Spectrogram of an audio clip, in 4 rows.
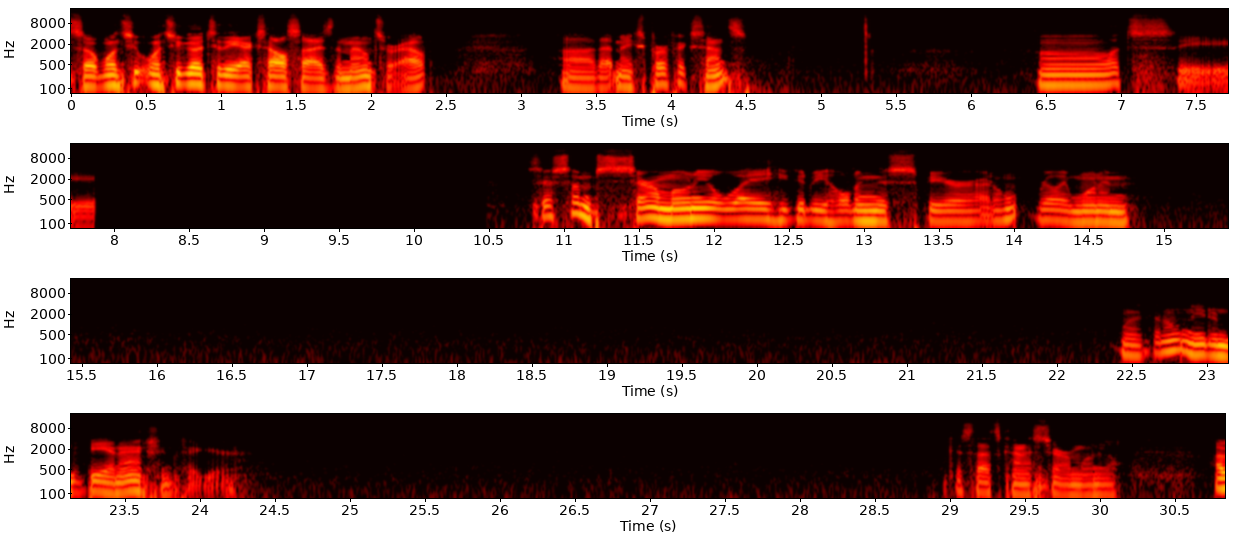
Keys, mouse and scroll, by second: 2.8 click, 4.1 scroll, 5.2 scroll, 5.8-6.4 scroll up 8, 9.9-10.8 scroll down 1, 10.8-11.3 scroll down 1, 11.8 scroll down 1, 12.3-12.9 scroll up 9, 15.0 click, 17.0 click, 17.8 click, 19.1 click, 20.6 click, 21.3 click, 22.6 click, 23.2 click, 24.2 click, 26.2 click, 28.1 click, 29.6 scroll, 29.6 scroll, 29.7 scroll, 30.5-30.8 scroll down 4.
